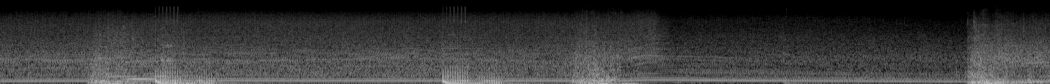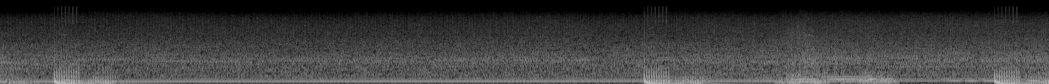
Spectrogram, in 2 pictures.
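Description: A car's body thumps and clatters over bumps and landings.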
